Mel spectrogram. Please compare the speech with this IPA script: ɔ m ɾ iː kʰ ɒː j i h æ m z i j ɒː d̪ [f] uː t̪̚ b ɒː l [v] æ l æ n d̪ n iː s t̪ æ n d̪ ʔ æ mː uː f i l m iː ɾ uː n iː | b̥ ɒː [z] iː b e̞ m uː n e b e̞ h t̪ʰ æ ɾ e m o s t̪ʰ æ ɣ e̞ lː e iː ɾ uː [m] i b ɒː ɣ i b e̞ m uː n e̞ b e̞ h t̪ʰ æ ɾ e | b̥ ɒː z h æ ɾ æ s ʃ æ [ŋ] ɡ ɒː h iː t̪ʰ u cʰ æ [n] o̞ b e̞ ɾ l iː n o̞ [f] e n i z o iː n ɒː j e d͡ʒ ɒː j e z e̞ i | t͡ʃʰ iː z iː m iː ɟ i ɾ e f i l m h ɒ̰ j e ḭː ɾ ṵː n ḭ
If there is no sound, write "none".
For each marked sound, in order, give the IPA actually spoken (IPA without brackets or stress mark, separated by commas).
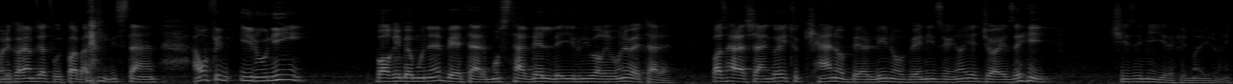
f, b, ɣ, n, ŋ, n, v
